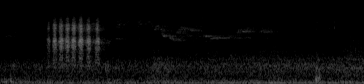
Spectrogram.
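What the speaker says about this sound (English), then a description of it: "If you can pick up the sound of those birds, they're magpies flying over the garden" Magpies flying over an English garden in early March give a short burst of rapid chattering calls, fairly faint against quiet outdoor ambience, followed by softer distant bird sounds.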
